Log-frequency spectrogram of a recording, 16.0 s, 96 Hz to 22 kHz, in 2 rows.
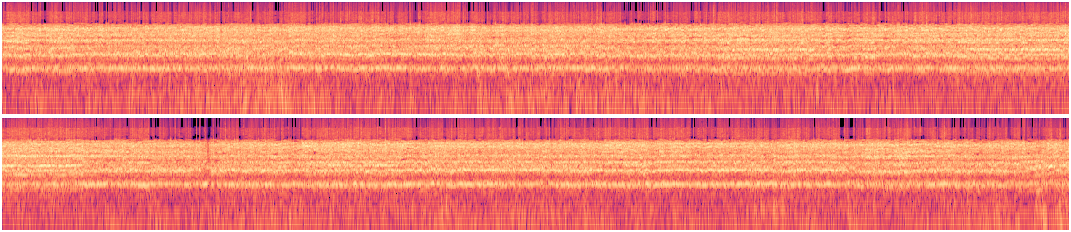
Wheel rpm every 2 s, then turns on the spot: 230, 220, 220, 220, 220, 220, 230, 220.
none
